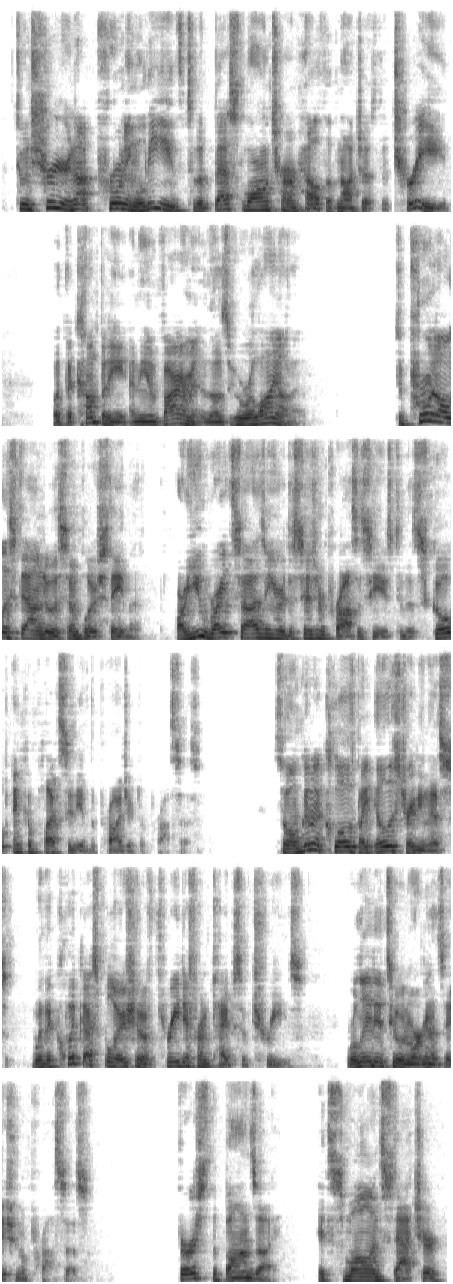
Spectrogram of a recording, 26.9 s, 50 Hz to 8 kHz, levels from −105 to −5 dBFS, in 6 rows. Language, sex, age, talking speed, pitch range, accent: English, male, 30-49, 185 wpm, 125-175 Hz, American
